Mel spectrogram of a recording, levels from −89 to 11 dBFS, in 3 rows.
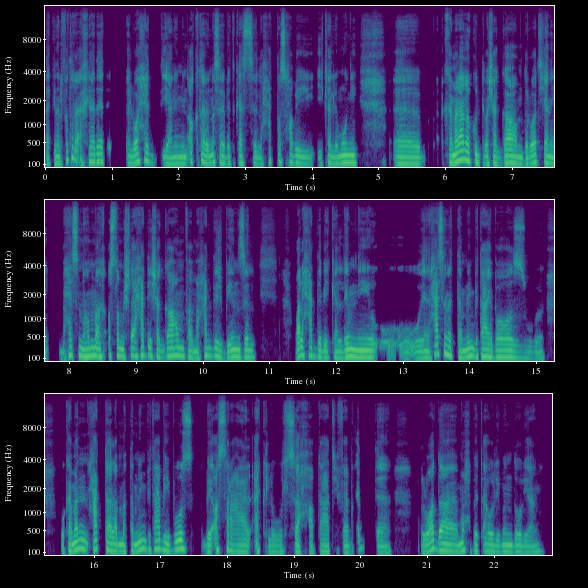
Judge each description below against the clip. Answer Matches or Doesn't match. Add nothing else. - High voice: Doesn't match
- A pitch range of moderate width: Matches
